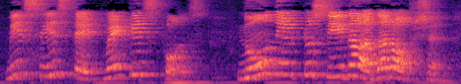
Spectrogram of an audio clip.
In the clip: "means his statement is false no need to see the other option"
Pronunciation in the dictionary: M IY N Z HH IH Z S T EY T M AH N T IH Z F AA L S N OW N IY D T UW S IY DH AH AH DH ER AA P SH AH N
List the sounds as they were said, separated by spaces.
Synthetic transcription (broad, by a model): M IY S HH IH S T EY T M AH N T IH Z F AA S N OW N IY D T UW S IY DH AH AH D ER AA P SH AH N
